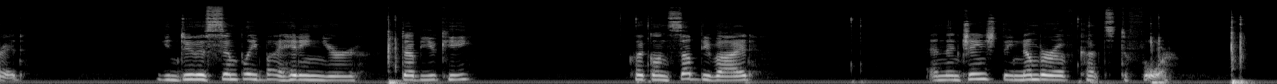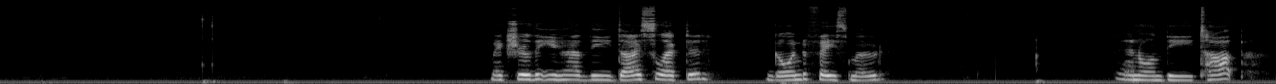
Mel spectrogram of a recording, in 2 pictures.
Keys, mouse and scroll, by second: 3.8 w, 6.3 click, 11.5 KP_4, 14.7 click, 20.5 3, 22.7 click, 23.1-24.6 middle drag.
